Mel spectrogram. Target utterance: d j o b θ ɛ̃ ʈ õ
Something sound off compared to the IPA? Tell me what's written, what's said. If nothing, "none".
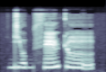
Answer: none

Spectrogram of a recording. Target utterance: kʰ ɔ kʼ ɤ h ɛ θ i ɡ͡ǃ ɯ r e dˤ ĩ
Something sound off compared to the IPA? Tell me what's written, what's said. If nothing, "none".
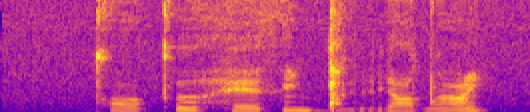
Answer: i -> ĩ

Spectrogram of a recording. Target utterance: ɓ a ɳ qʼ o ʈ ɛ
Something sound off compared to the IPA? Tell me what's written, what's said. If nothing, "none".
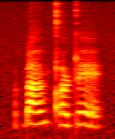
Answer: none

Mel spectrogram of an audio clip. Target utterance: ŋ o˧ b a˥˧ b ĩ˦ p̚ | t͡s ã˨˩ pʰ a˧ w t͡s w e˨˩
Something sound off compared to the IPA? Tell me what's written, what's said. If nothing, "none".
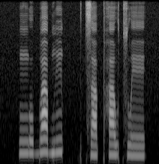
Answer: ã˨˩ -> a˨˩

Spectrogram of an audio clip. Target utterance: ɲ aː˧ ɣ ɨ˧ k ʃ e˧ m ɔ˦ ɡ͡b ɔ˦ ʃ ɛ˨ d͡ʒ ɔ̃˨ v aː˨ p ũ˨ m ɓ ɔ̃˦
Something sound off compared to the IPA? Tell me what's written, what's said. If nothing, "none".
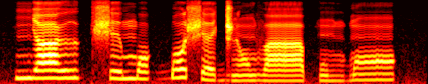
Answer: none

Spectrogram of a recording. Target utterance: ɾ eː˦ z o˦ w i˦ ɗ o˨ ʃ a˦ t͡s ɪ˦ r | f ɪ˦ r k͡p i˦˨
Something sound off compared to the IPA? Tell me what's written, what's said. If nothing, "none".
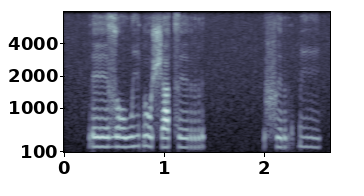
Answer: none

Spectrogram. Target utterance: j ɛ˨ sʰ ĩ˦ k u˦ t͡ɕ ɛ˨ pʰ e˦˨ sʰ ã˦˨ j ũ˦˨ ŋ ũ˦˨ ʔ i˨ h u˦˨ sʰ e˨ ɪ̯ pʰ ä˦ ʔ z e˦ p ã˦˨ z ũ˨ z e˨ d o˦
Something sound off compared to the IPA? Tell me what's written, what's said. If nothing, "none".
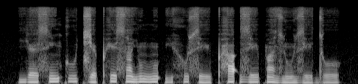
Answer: none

